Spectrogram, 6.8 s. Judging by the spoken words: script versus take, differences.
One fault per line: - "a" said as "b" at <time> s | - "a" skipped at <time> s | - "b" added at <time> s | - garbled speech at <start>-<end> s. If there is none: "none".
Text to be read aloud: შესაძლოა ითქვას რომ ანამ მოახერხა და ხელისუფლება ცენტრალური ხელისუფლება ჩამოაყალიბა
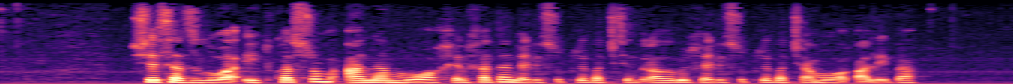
none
